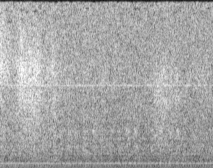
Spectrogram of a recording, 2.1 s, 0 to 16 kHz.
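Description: Faint steady electrical hum with a thin, steady mid-pitched tone over it, from a lit 2D compact fluorescent lamp's electronic ballast running.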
